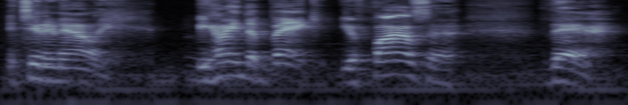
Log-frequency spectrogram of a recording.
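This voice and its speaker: A man playing a wounded, bitter investigator in a video game drama, halting and sardonic as he struggles through pain. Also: medium pitch, lively intonation, bright, forceful tone. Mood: desperate, pained. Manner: halting, sardonic, repeating himself. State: in pain, slurring and faltering. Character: gravely wounded, bitter, foul-mouthed older investigator on morphine.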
